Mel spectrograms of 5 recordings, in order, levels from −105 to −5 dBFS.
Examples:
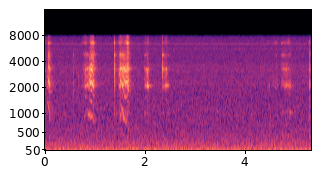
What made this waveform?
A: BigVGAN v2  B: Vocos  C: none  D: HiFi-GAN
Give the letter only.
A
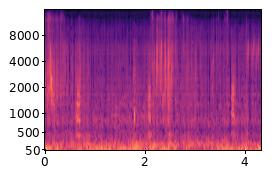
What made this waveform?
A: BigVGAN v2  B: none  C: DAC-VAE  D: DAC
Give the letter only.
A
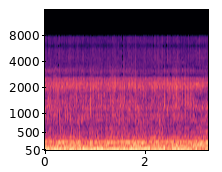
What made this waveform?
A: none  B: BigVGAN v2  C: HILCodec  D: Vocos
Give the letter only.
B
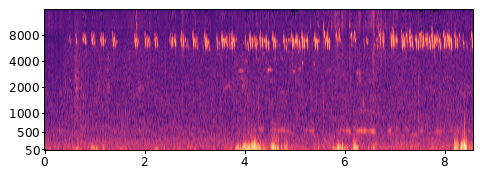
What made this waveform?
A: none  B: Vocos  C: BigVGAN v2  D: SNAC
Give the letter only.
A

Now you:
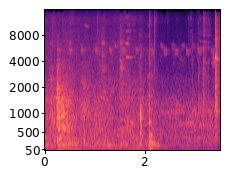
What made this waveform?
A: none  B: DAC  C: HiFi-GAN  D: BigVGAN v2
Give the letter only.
A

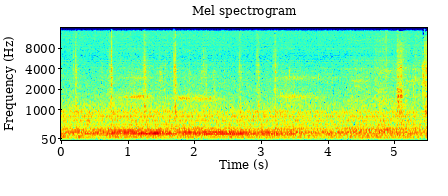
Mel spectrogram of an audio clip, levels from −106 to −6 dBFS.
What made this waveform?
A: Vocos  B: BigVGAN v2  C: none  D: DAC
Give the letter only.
B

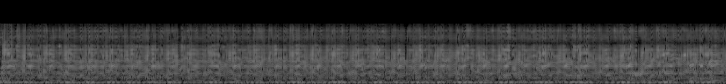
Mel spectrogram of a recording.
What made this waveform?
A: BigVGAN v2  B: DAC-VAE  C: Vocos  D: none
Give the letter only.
A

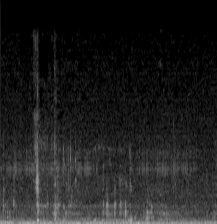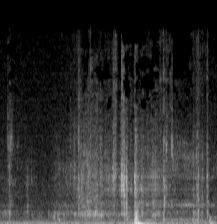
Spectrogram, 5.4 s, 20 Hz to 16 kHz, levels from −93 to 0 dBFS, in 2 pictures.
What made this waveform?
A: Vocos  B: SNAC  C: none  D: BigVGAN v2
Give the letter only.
D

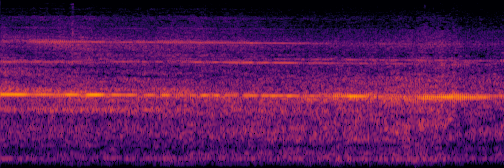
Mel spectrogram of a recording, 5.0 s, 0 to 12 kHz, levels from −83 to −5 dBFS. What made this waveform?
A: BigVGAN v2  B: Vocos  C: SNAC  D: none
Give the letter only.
D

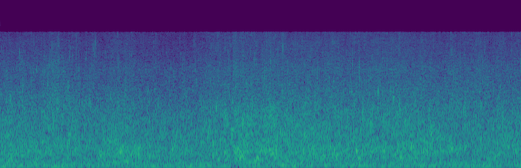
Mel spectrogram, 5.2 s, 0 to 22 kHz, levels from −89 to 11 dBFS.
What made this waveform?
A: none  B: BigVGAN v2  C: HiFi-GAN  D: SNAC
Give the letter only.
A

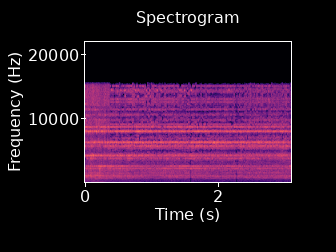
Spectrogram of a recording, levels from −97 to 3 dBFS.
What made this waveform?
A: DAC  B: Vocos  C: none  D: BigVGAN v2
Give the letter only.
D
